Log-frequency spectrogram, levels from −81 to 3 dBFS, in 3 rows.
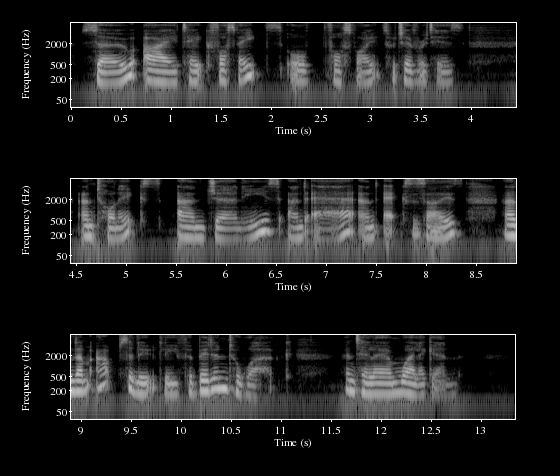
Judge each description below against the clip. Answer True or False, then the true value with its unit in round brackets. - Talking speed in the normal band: False (120 wpm)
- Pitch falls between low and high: True (165 Hz)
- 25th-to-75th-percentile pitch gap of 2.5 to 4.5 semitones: True (3.1 semitones)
